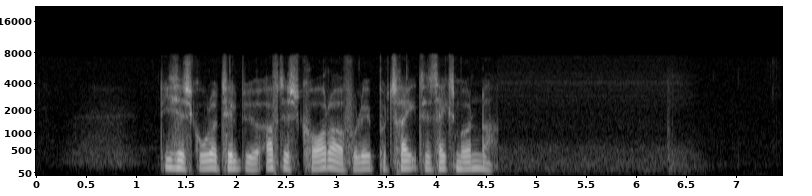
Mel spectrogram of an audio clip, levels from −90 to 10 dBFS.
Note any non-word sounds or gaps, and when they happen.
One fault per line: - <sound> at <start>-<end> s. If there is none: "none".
none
